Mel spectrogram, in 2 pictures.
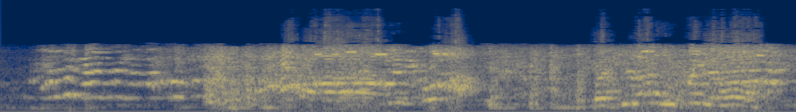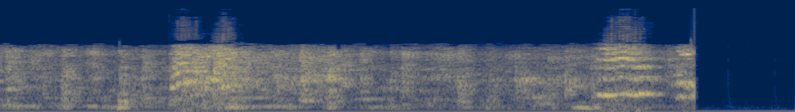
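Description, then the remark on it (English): A jealous dog whines insistently, high, wavering cries rising and falling in a near-continuous run for several seconds, broken by brief breathy pauses before it stops abruptly. “This dog's jealous too.”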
